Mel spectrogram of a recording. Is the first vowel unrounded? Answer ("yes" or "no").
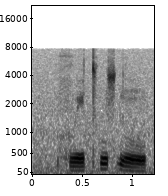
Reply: yes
